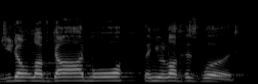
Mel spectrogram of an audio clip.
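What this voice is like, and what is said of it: Poor put-on English accent. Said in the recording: “He was English. That was a horrible accent. Forgive me, all the Brits in the room.”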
